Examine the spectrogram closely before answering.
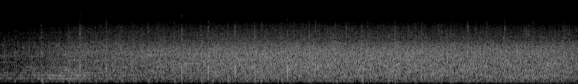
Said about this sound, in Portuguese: Um aplauso ao novo Beato.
